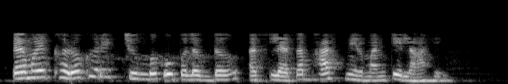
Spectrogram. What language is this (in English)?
Marathi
